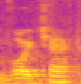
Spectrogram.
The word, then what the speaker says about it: Wojcik: Wojciech? Wojciech? Yep. The W is like a V.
